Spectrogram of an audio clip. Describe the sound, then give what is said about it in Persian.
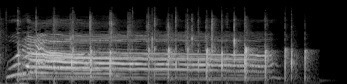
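A group gives itself an orderly round of applause, even rhythmic claps repeating at a steady pace over a held vocal tone, then a few scattered final claps before the sound stops abruptly. “حالا یه کف مرتب برای خودمون بزنیم”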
